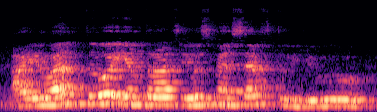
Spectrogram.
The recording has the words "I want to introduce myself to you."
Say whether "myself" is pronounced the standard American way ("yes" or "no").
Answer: no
